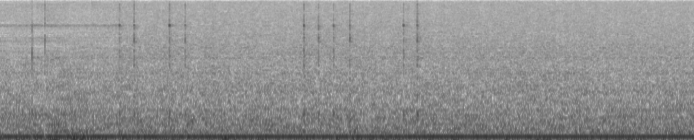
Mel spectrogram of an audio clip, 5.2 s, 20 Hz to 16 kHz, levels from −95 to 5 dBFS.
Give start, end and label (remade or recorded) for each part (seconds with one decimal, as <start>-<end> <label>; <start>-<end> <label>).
0.0-0.9 remade; 0.9-5.2 recorded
